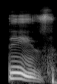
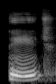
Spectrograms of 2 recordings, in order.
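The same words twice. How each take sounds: First: तेज with ज़ as a z, like "tez"; nukta z sound. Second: तेज with a plain ज, like "tej"; plain j sound. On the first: Teacher demonstrating तेज with a z sound. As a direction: end तेज on a buzzing z. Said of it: "दूसरे शब्द में आप देखेंगे ज़". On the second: Teacher demonstrating तेज with a plain j. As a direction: say तेज with a hard j as in jam. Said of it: "पहले वाले शब्द में जा का उच्चारण". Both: Shown as a demonstration.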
